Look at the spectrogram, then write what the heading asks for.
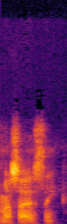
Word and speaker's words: Mos Eisley: That's how you pronounce it, Mos Eisley.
